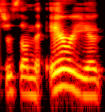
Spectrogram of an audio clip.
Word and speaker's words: Aria: it's just on the area a r i a I think that's how you pronounce it or maybe Arya but anyway it's coming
